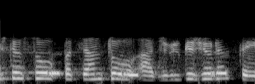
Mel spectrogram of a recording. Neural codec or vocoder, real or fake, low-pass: none; real; 7.2 kHz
